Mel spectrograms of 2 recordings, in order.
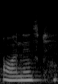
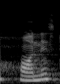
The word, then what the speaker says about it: honest: और मैं service man जो यह वर्ड ऑनेस्ट इसमें पांच लिखा है हम इसको हार्नेस्ड नहीं पढेंगे हम इसकी लेंथ इसमें करेंगे और असलम शोएब है यहां पर वह क्या रहेगा साइलेंट रहेगा ओके सो सर्विस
